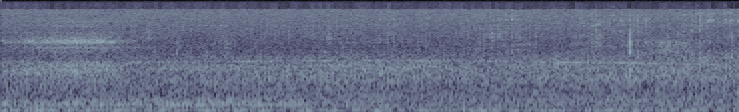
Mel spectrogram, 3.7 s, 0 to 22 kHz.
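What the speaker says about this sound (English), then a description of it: "This is KLM flight 1414 arriving from Rennes." KLM passenger aircraft arriving at Amsterdam Schiphol Airport, a faint, steady distant engine roar and broadband rush that holds at an even level over a few seconds, with no voices.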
